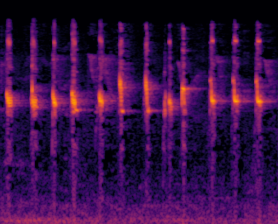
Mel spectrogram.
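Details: Repeated bright chirps from a sooty-headed bulbul, high and sharply clipped, coming about three per second with a short double note, against a quiet background.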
